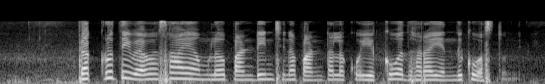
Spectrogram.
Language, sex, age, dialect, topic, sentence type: Telugu, female, 31-35, Central/Coastal, agriculture, question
